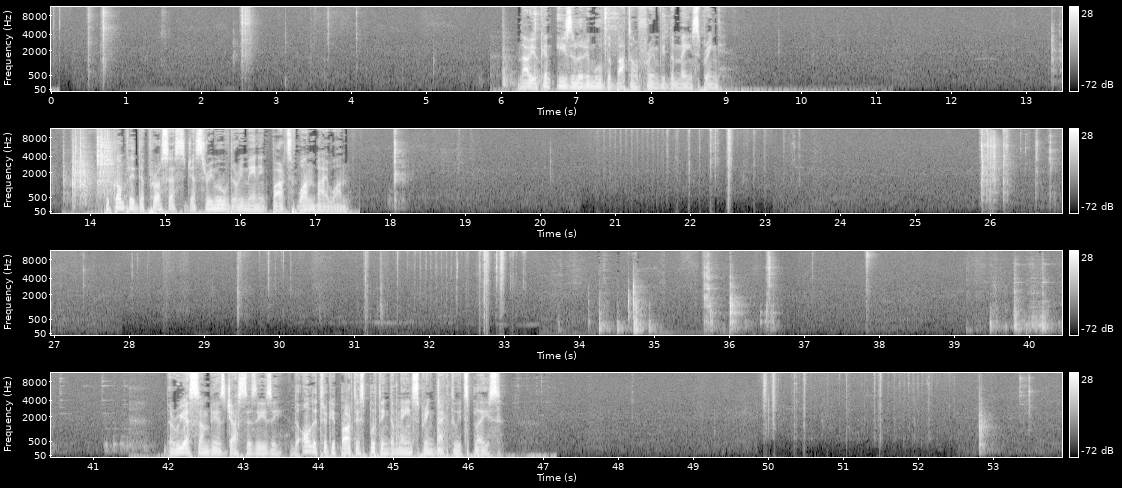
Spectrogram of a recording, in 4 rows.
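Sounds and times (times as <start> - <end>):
metal parts clicking and clinking: 31.2 - 33.4.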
